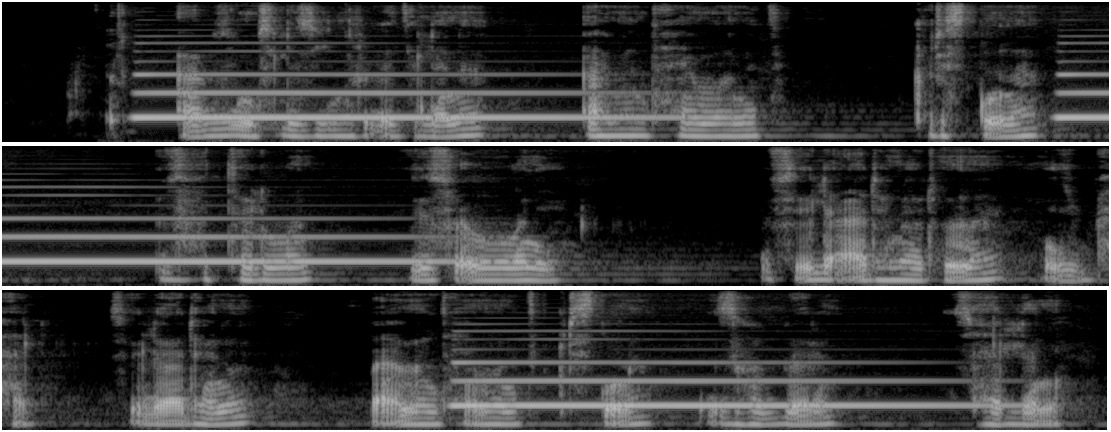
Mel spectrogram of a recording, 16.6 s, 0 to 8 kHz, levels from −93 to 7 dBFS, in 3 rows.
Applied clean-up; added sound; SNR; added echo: none; Wind instrument, woodwind instrument; -3 dB; reverberation time 0.4 s.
